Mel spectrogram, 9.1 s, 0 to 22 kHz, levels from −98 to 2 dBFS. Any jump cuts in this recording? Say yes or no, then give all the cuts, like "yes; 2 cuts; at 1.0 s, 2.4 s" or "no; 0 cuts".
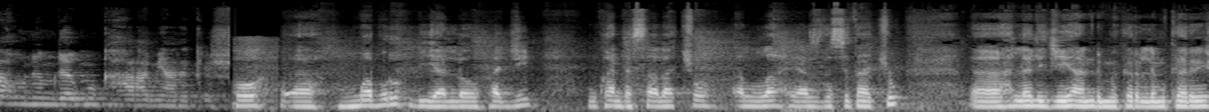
yes; 1 cut; at 2.0 s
